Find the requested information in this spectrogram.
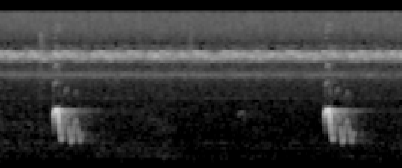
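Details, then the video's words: Jerdon's nightjar calling at midnight gives two short, liquid, quavering notes that fall in pitch, about three seconds apart, over a steady high buzz of crickets. "jedon's nightjar calling"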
